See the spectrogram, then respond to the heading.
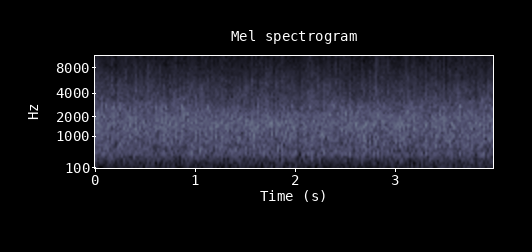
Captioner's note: applause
